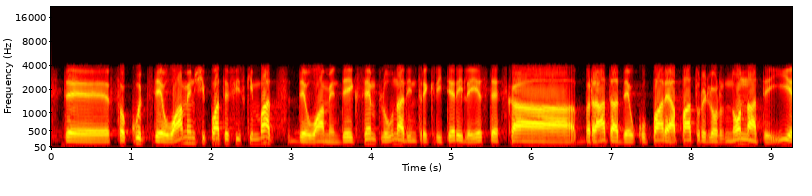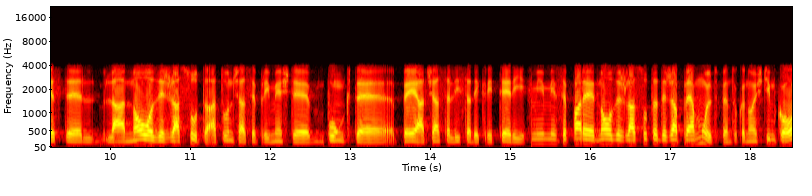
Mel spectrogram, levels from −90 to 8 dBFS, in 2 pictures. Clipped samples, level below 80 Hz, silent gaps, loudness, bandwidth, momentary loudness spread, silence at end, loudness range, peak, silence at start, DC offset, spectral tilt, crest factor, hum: under 0.1%; -70 dBFS; none; -21 LUFS; 4.2 kHz; 9 LU; 0 s; 3 LU; -4 dBFS; 0.15 s; under 0.1%; -1.5 dB/octave; 16 dB; none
